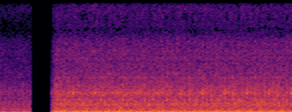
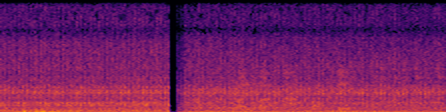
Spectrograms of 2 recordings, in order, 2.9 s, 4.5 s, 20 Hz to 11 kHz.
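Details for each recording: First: Hino FG8J with 6-cylinder J08E diesel, 600,000 km and never valve-adjusted, idling before adjustment, heard at the front: loose clattery ticking over the rumble. Intake lash measured up to 0.50 mm (spec 0.30), exhaust up to 0.60 mm (spec 0.45). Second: Hino truck with JO8E six-cylinder diesel at 600,000 km, after its first valve adjustment (intake 0.30 mm, exhaust 0.45 mm): idles with a steady, even clatter and no tapping or irregular knock; smooth, quieter normal idle.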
